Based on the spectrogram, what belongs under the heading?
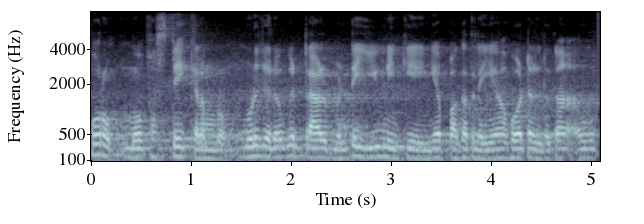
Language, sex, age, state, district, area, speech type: Tamil, male, 18-30, Tamil Nadu, Tiruchirappalli, rural, spontaneous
